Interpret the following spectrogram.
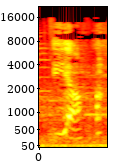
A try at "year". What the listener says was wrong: So she says, yeah, but we say, year.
